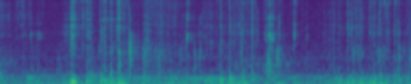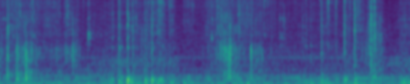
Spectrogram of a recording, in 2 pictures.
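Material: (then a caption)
Soap. A solid purple marbled dry soap bar, held in the hand, is shaved and cut with a utility knife blade, sped up to double speed. A dense run of dry, crisp crunches and scraping cuts overlaps with little pause, full in the low end with bright, gritty edges. Each cut stops dead with no ring.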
